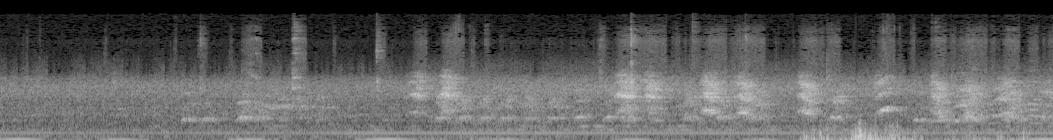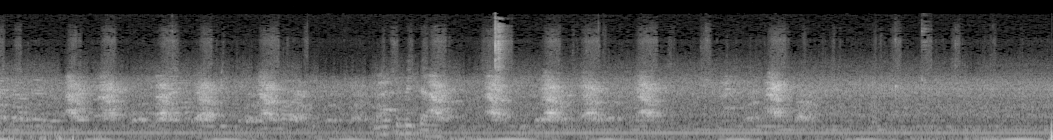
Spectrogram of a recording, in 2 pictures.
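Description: A dog whining and yipping in many short bursts, with a metal fork clinking on a plate and a steady low hum underneath.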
